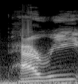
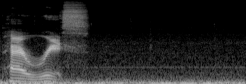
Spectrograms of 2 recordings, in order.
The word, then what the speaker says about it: Paris: bring it back so all the people that I heard saying P was wrong so it's Parry or is it Paris in pronunciation which one is it just Parry okay Parry all right I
